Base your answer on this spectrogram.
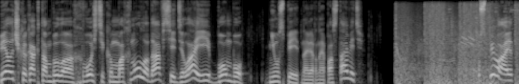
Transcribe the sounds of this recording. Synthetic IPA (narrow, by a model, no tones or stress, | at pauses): bʲelˠət͡ɕkəkakt̪ambɨlˠəxvo̞sʲtʲɪkəmːɐxnulˠəd̪afsʲedʲɪlˠaibo̞mbʊ | nʲɪʊspʲejɪt̪nɐvʲe̞̰rnəjəpɐst̪avʲɪtʲ | ʊspʲɪvajɪt̪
